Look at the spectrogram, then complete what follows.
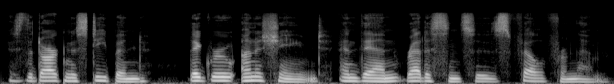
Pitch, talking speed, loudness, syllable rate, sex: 150 Hz, 125 wpm, -18 LUFS, 4.0 syllables/s, female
